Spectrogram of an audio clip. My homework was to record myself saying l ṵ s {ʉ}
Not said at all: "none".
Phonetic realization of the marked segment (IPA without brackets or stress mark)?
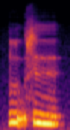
ɨ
